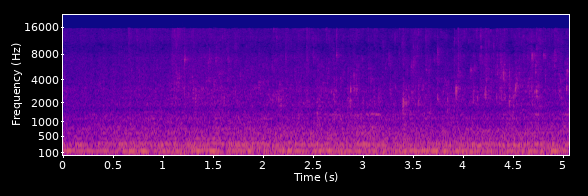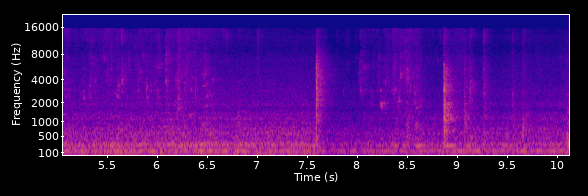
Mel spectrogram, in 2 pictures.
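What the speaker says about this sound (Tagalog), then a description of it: "lagyan na natin ng tubig guys" Water pours steadily from a kitchen tap into a cooking pot for chicken tinola, a continuous close rushing stream with a couple of small knocks near the end.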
